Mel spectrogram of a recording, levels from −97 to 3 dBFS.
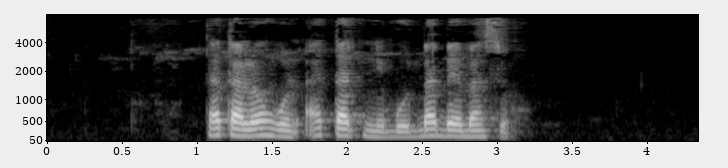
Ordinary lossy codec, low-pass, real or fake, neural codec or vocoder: AAC, 32 kbps; 7.2 kHz; real; none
